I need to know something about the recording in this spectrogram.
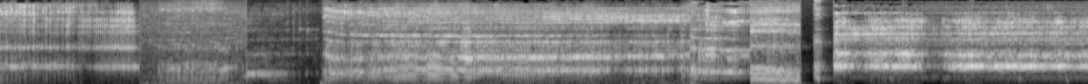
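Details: Repeated burping: several loud, drawn-out voiced belches with brief pauses between them.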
